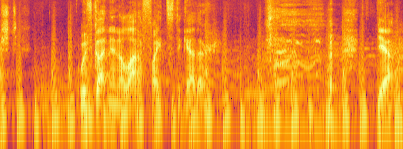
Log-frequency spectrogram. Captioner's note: laughs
